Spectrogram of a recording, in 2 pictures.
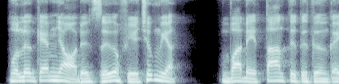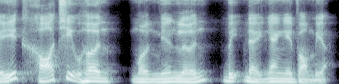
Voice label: narration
